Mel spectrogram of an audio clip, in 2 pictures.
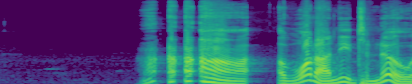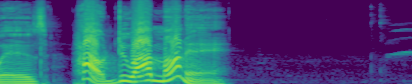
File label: bad voice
